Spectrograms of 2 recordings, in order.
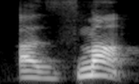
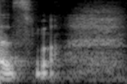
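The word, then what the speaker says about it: asthma: मतलब आपको, इसको वैसे अस्थमा पढ़ते हैं हमारे यहाँ, है ना, लेकिन इसकी रियल प्रोनाउंसिएशन अज़मा होती है, ठीक है, अज़मा। तो मैं अस्थमा या अज़मा दोनों बोल देती हूँ।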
